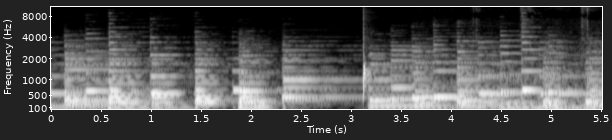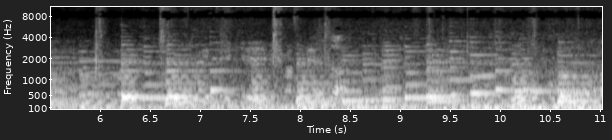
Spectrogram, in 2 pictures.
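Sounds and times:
keyboard background music: 0:00.0 - 0:11.0.

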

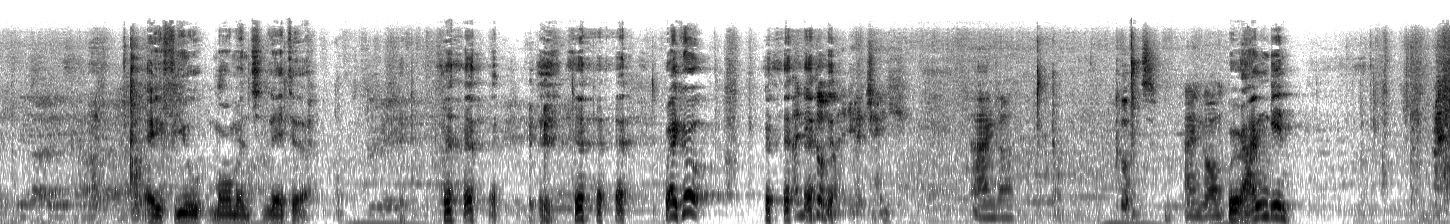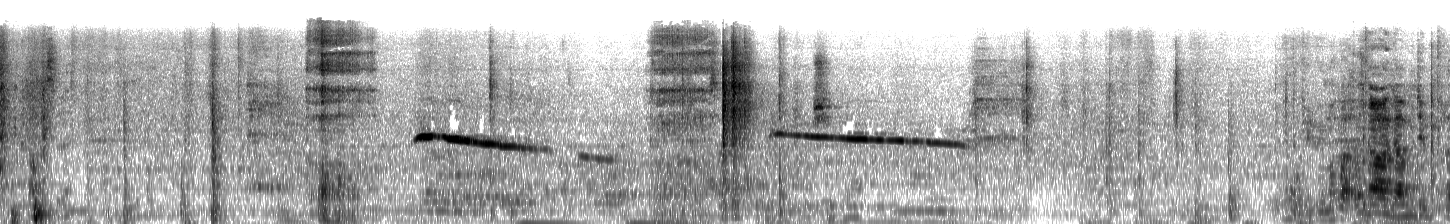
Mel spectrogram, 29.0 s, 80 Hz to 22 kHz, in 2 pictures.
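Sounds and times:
cartoon snoring: 0:17.6 - 0:18.3, 0:21.0 - 0:21.8.

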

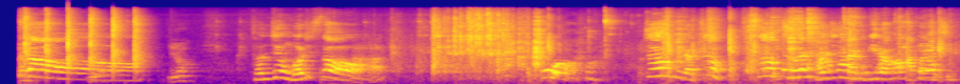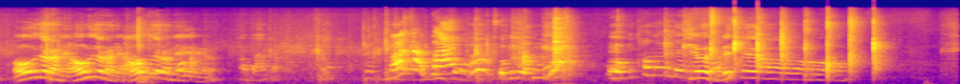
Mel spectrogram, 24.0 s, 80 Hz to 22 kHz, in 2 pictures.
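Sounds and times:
hands clapping: 0:00.3 - 0:01.9, 0:20.8 - 0:23.3.

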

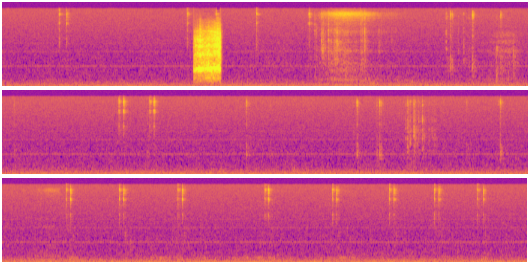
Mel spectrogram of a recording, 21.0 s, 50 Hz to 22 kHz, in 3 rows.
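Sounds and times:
low steady hum: 0:00.0 - 0:21.0
computer mouse clicks: 0:00.7 - 0:01.0, 0:08.5 - 0:09.2, 0:14.8 - 0:15.8, 0:16.4 - 0:16.6, 0:17.4 - 0:17.8, 0:18.4 - 0:18.6, 0:19.2 - 0:20.6.

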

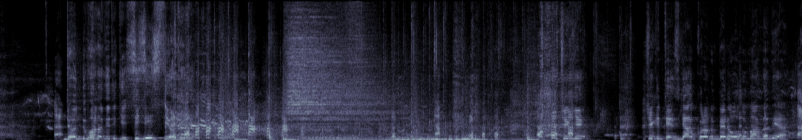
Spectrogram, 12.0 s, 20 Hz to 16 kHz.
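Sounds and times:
people laughing: 0:02.5 - 0:09.8, 0:10.8 - 0:12.0
drum and cymbal crash: 0:04.2 - 0:08.8
held bass notes: 0:04.3 - 0:08.7
house band comic sting: 0:04.3 - 0:08.8.

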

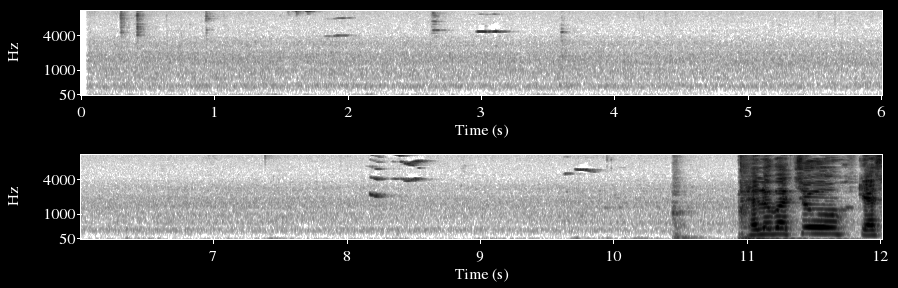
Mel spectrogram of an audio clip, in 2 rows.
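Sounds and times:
faint high-pitched chirps: 0:01.6 - 0:03.8, 0:08.0 - 0:08.8, 0:09.5 - 0:10.1.

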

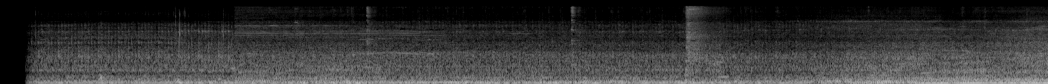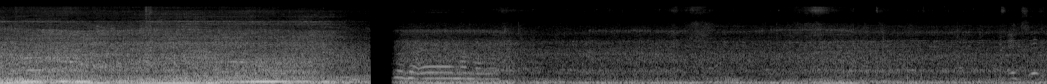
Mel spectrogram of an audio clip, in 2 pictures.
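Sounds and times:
bus diesel engine running: 0:00.2 - 0:20.9
air brake hiss: 0:06.8 - 0:07.3.

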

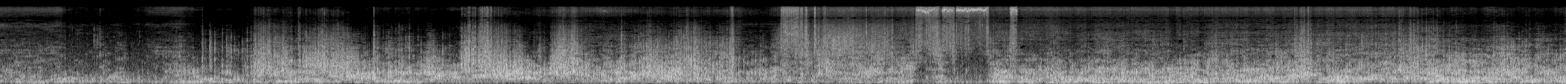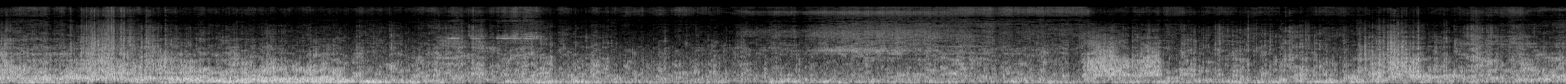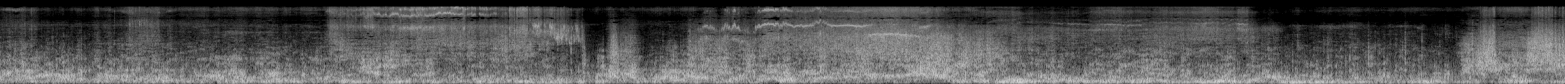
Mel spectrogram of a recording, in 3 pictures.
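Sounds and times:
motorcycle engine: 0:00.0 - 0:46.9
wind buffeting microphone: 0:00.0 - 0:46.9.

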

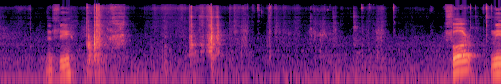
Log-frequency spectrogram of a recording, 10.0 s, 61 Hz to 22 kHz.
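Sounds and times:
faint handling noise: 0:03.0 - 0:08.3.

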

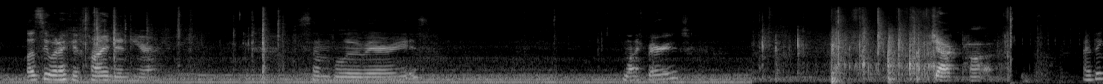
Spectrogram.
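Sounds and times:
refrigerator hum: 0:00.0 - 0:11.0
chip bag crackling: 0:07.6 - 0:09.6.

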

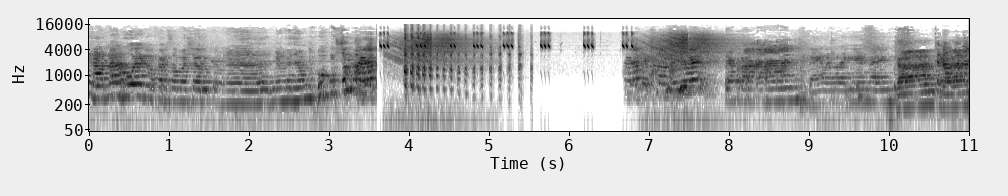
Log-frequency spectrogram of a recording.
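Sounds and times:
cricket chirps: 0:03.6 - 0:06.8
laughter: 0:03.9 - 0:05.7.

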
